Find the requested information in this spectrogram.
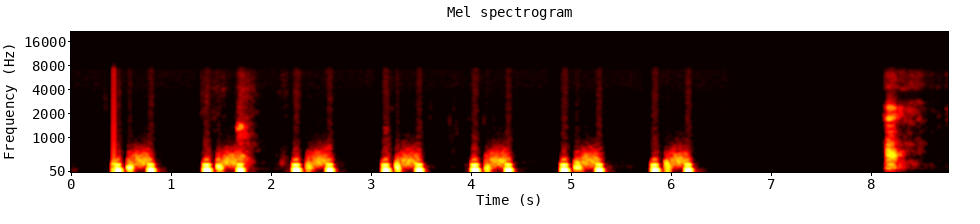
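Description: Regular heartbeat near 67 a minute with an extra sound and murmur in systole, typical of mitral valve prolapse.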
